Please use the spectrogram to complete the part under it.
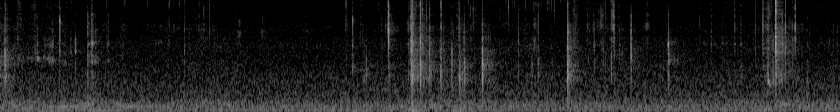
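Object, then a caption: Soap bar cut with a metal blade. A solid cream oval bar of soap, held in the hand beside a pile of flakes, is shaved with a metal utility knife blade. Faint scraping gives way to sharp, bright scratching cuts with short crackly bursts over a quiet background.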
